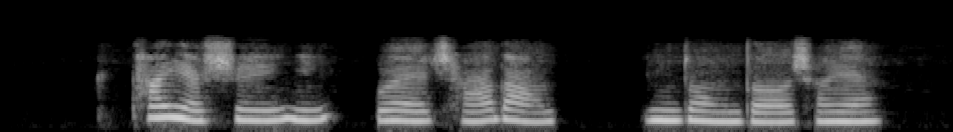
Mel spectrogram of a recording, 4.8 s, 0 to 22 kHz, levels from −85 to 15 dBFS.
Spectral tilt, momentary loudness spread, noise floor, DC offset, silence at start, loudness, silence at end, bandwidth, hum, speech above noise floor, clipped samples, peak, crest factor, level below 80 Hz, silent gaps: -2.5 dB/octave; 10 LU; -53 dBFS; under 0.1%; 0.65 s; -16 LUFS; 0.35 s; 7.6 kHz; none; 38 dB; under 0.1%; -2 dBFS; 14 dB; -66 dBFS; none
